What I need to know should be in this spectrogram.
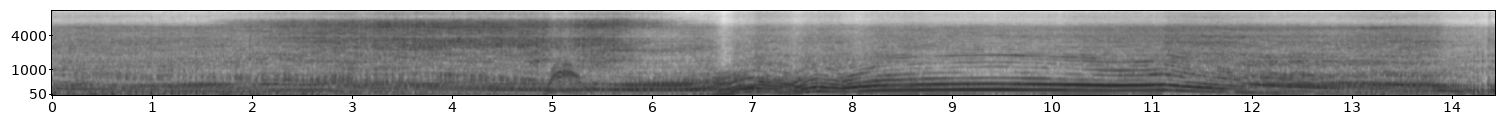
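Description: A chainsaw engine roars close by, revving up and down.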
